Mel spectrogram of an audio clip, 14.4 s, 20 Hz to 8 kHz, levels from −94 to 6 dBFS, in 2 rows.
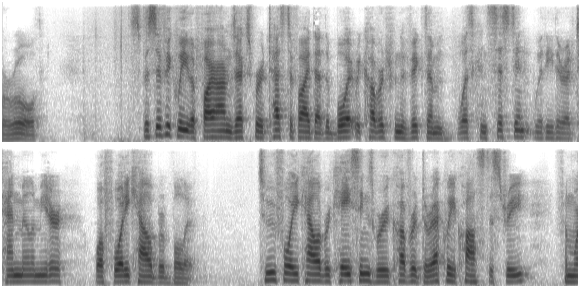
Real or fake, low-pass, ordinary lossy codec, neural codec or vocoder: fake; 7.2 kHz; AAC, 48 kbps; codec, 16 kHz, 0.5 kbps, X-Codec, WavLM features, trained on Multilingual LibriSpeech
